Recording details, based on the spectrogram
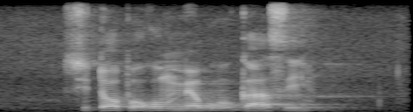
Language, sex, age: Northern Sotho, male, 24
